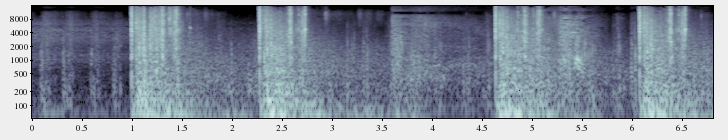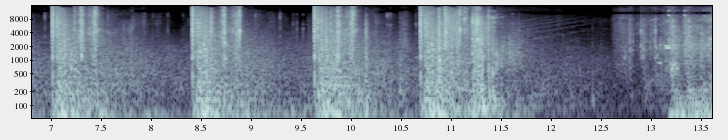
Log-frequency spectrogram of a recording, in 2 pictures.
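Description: Gunshots ring out in loud, repeated bursts.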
